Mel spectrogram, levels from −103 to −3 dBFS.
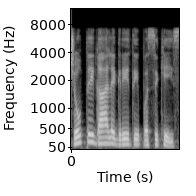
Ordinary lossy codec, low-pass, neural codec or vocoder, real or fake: MP3, 96 kbps; 7.2 kHz; codec, 16 kHz, 8 kbps, FreqCodec, larger model; fake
